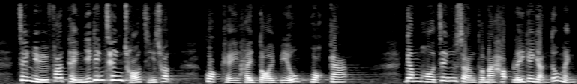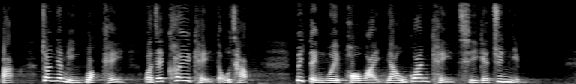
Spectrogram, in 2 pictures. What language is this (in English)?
Cantonese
